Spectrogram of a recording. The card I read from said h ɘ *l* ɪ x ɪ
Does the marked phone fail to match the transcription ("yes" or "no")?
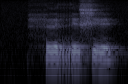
yes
